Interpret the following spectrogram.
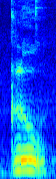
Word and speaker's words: clue: First rule: E can often be silent at the end of the word. Already you all know this. For example, clue, bake, taste. CLUE, clue. Here we are not pronouncing the letter E.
